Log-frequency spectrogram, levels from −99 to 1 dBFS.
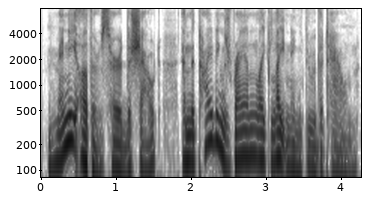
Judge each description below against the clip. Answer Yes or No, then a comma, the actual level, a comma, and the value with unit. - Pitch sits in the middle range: No, low, 120 Hz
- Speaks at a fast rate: No, average, 195 wpm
